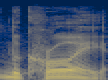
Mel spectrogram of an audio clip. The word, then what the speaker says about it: LaCroix: and Lacroix Lacroix Lacroix so it's Lacroix I went to their website you know at the bottom it says Lacroix it rhymes with enjoy boom oh my god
